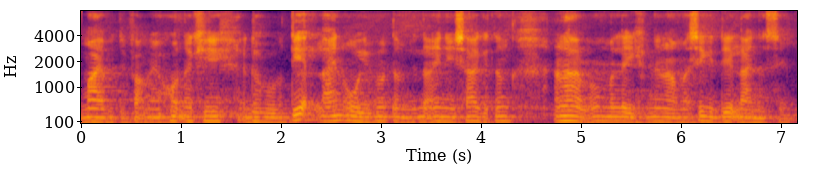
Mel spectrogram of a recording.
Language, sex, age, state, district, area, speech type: Manipuri, male, 30-45, Manipur, Thoubal, rural, spontaneous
